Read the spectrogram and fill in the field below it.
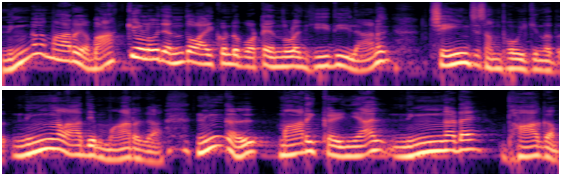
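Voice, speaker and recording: Lively intonation runs through this man's talk, delivered in a normal speaking voice. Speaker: YouTube news commentator. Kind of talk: solo video commentary.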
